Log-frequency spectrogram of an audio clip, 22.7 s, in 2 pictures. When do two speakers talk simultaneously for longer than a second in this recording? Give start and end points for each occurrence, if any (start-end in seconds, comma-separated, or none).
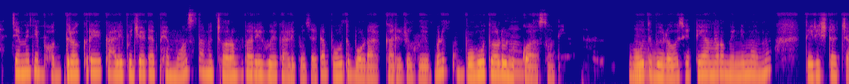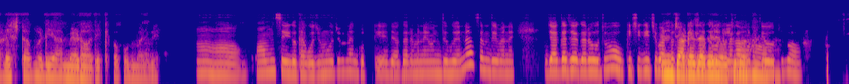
20.2-21.8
